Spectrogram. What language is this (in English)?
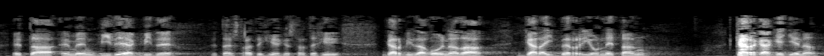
Basque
